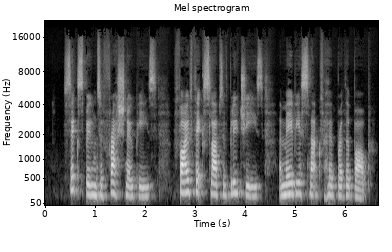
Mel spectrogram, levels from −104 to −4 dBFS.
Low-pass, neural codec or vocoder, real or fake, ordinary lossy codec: 19.8 kHz; vocoder, 44.1 kHz, 128 mel bands, Pupu-Vocoder; fake; MP3, 96 kbps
